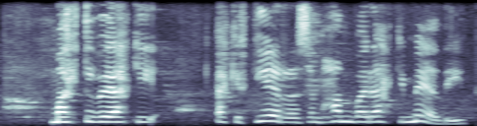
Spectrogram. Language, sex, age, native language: Icelandic, female, 11, Icelandic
